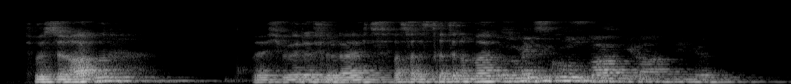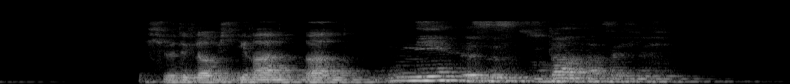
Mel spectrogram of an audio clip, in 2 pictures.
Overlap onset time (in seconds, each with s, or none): none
